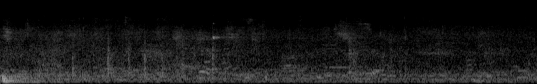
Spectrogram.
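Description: A crowd of young people murmurs and chatters quietly in a large echoing hall.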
